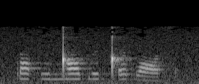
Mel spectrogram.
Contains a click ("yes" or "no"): yes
